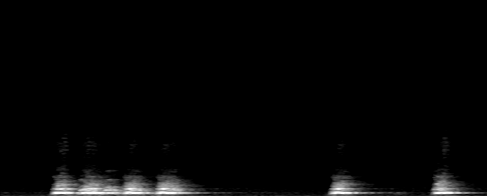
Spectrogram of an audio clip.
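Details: Pack of dogs barking at door knocks: a quick run of four barks in a row, a pause, then two single barks about a second apart.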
